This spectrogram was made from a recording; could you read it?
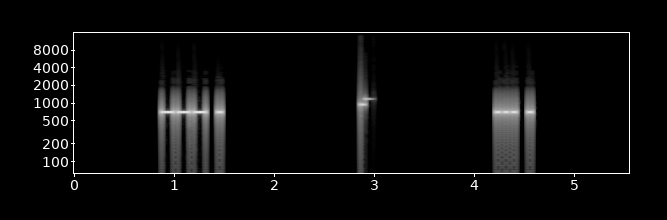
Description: Morse code, heard as a keyed tone, about 30 wpm, 700 Hz. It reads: O E S E
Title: Top Two Letter Combinations in Words 30wpm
